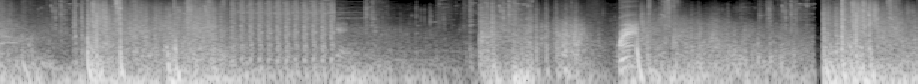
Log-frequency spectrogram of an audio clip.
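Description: Gunfire in a Treyarch shooter game: loud bursts of automatic fire and rapid shots come in several clusters with brief lulls between, close and punchy, with a few heavier thuds mixed in.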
